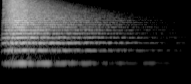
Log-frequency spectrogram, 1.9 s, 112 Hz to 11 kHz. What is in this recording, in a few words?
BRS, Tps Stacc; Roland - LA Composer vol. 4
